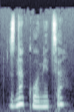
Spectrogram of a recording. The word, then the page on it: meet: /miːt/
